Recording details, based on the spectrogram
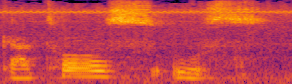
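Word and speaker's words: quatorze: I was trying to see if there was less on in there, but kosus.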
